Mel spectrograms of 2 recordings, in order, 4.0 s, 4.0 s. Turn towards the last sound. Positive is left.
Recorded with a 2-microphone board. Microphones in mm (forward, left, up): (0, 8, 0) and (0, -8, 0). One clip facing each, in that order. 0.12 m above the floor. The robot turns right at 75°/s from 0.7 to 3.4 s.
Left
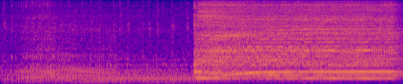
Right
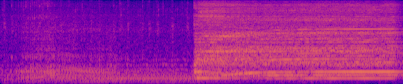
turn(degrees=135)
